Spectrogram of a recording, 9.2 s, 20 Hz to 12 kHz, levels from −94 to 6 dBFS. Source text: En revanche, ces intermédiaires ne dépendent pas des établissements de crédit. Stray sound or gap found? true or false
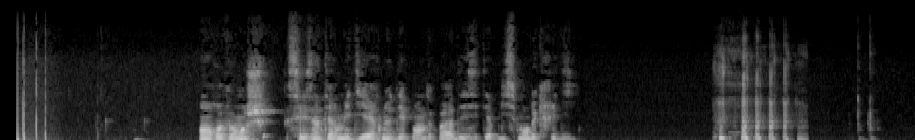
true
